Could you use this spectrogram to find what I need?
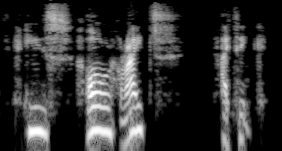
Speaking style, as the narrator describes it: she said, looking troubled, her tone measured

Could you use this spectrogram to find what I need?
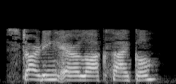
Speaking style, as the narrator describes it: Gaeta said, his voice going flat as he lapsed into the clipped jargon of a mission controller

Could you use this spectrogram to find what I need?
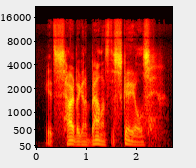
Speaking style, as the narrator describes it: Blue 3 muttered

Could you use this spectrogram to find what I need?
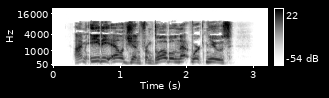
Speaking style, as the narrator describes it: the figure shouted as she ran clumsily

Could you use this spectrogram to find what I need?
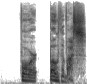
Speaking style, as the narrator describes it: the Vice Minister added in a conspiratorial whisper

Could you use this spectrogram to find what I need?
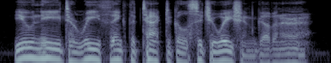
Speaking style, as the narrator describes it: he growled

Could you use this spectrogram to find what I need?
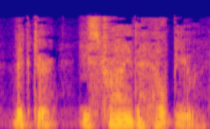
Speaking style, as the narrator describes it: said soothingly

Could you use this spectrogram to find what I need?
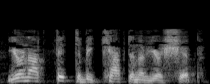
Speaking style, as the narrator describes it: Tamara snarled

